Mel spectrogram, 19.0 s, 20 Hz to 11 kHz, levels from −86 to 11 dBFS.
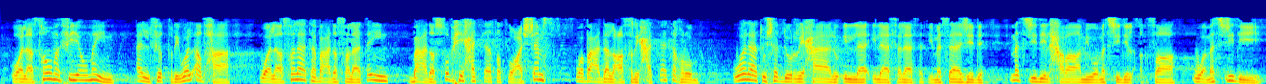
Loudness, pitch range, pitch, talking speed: -17 LUFS, 110-165 Hz, 120 Hz, 100 wpm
